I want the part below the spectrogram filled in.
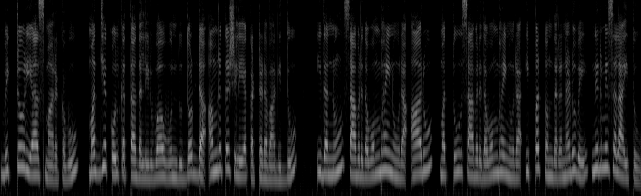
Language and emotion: Kannada, neutral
